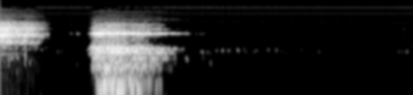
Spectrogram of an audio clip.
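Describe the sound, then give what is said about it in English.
A deep breath taken during a guided tapping session for anxiety: a short airy inhale, a brief pause, then a longer, fuller sighing exhale before silence. “let's take a deep breath in and out.”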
